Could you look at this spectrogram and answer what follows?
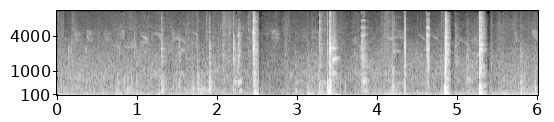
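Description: Metal clicks and knocks of a lug wrench being handled and fitted onto a car wheel's lug nuts: a handful of sharp strikes starting about two and a half seconds in, over a steady low rumble.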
